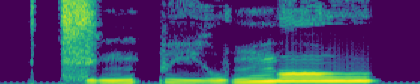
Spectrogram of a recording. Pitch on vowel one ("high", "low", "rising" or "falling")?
rising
